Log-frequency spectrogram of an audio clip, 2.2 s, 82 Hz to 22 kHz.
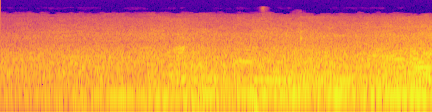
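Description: A pack of GT4 sports race cars running at racing speed, their engines holding a steady note and getting steadily louder as the cars approach.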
